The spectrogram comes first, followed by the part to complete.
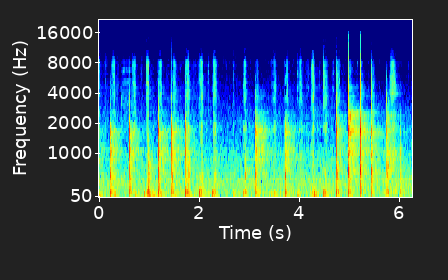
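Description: Chef's knife cutting thinly sliced beef into fine strips on a wooden cutting board, the blade knocking the board about four times a second, with one louder strike about five seconds in. The strips are cut thin so the beef will mince easily afterwards.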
